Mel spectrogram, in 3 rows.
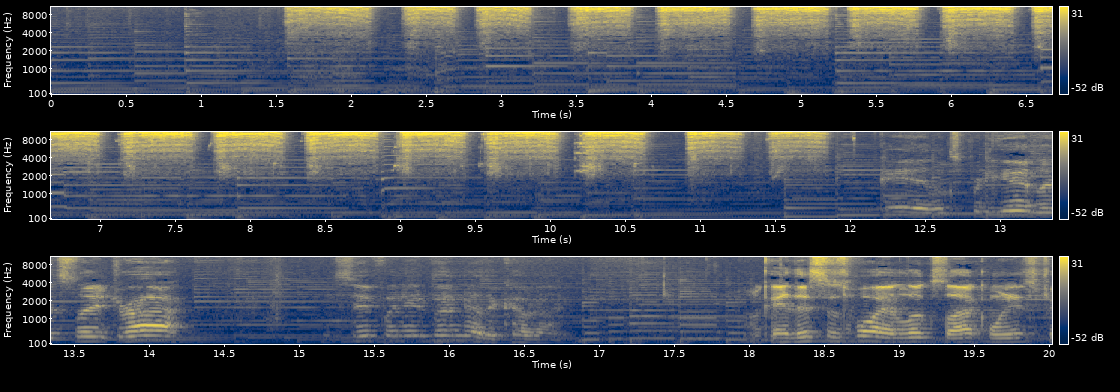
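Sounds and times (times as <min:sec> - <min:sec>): acoustic guitar music: 0:00.0 - 0:20.0
aerosol spray hissing: 0:01.6 - 0:12.0.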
